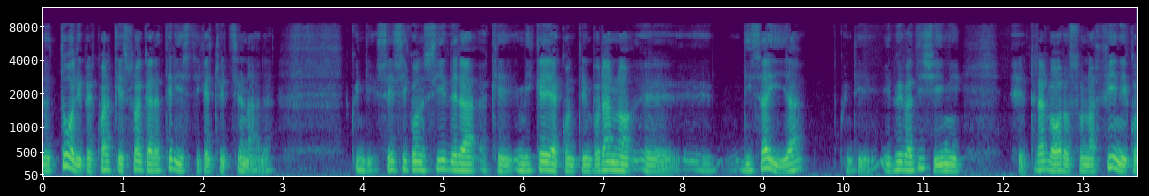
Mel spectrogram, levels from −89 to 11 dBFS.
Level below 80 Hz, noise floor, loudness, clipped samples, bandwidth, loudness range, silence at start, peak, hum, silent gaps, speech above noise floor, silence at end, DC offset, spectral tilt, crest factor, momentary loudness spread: -52 dBFS; -47 dBFS; -20 LUFS; under 0.1%; 8.8 kHz; 5 LU; 0 s; -2 dBFS; none; none; 28 dB; 0 s; under 0.1%; -7.5 dB/octave; 18 dB; 14 LU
